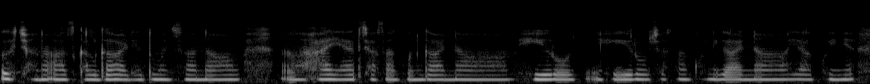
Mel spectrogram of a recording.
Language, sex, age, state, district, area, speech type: Kashmiri, female, 45-60, Jammu and Kashmir, Ganderbal, urban, spontaneous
